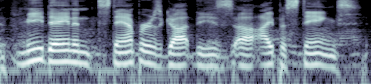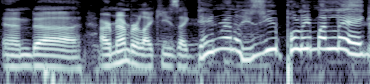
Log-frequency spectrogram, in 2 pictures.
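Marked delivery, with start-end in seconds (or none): 5.7-7.4 put-on speaking with Pidgin accent. Retelling what a board shaper said, put-on Pidgin accent. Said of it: "Why do you sound like an Irish guy".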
